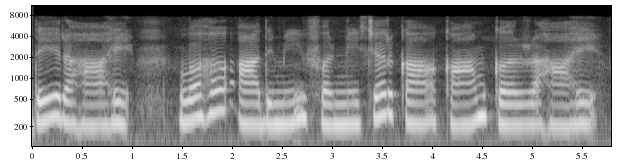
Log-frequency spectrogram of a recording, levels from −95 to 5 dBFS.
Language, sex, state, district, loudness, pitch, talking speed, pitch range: Hindi, female, Madhya Pradesh, Dhar, -14 LUFS, 220 Hz, 115 wpm, 215-250 Hz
